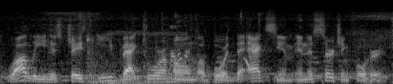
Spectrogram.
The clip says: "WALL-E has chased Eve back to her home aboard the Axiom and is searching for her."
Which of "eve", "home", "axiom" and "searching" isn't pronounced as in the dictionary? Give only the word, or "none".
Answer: none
